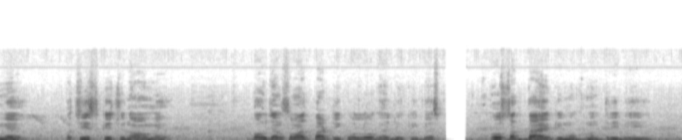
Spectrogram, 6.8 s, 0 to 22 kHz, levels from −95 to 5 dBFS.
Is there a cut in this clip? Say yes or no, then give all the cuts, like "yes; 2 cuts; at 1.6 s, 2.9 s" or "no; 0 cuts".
yes; 1 cut; at 4.5 s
